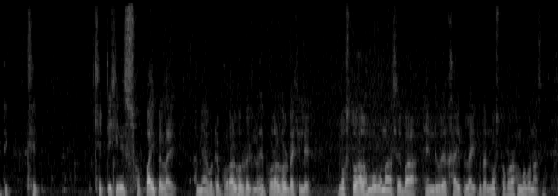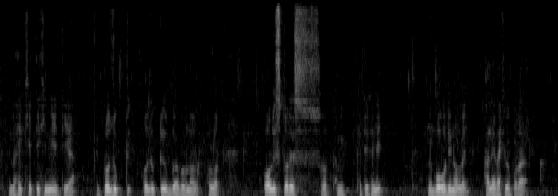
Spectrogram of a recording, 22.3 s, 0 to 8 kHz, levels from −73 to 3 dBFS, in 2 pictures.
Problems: constant background noise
